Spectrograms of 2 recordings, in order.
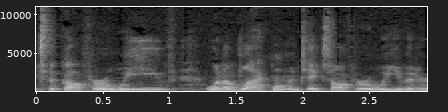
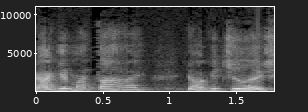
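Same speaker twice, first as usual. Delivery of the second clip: high sassy woman; 8 semitones higher, 4 dB louder than usual. Retold or imitated. Woman voiced.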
